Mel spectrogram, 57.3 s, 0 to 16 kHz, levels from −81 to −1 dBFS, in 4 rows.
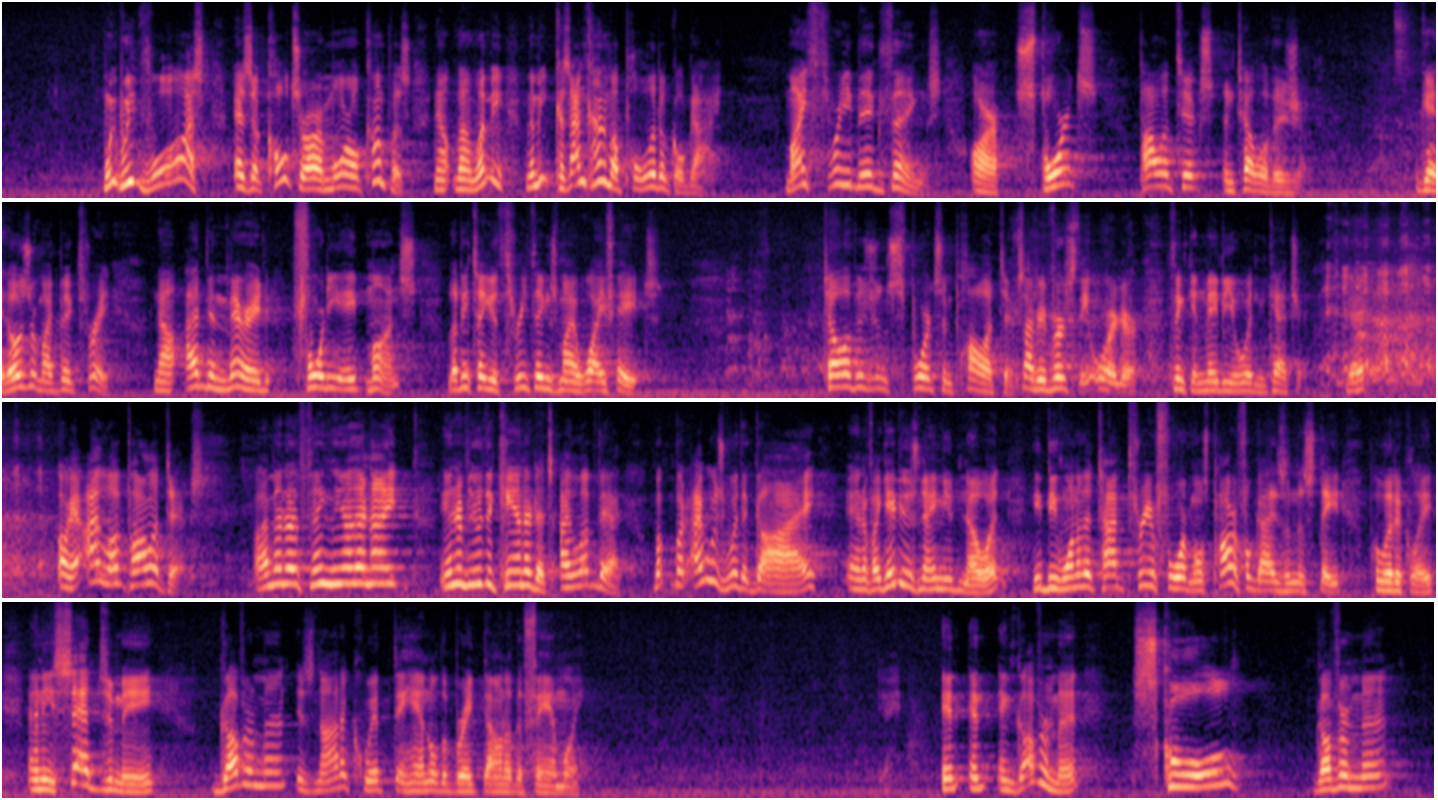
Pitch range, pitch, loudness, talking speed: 160-235 Hz, 195 Hz, -16 LUFS, 145 wpm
